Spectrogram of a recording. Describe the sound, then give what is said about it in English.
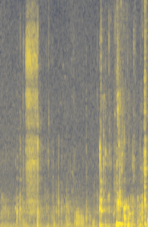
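Someone takes a drink of Body Armor from a bottle: soft liquid sloshing and a few quiet gulping, swallowing sounds over about two seconds, with no talking. “Hold on, let me take a drink of it.”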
